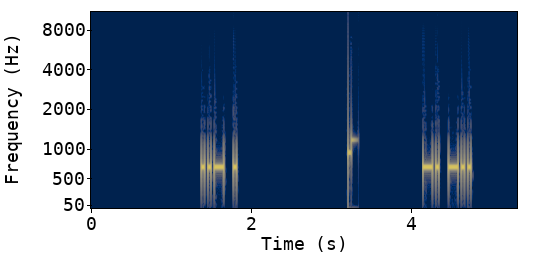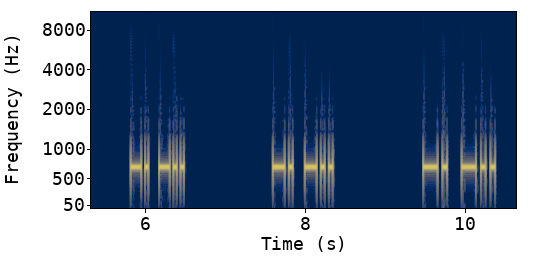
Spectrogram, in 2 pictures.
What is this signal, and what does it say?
Morse code, heard as a keyed tone, about 27 wpm, 700 Hz. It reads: UE ND ND ND ND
